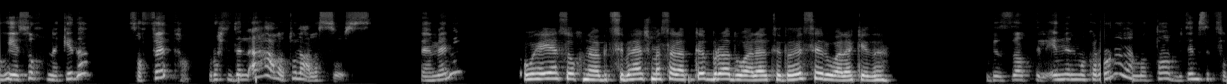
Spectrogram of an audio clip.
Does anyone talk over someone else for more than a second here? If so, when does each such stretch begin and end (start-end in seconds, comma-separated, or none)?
none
